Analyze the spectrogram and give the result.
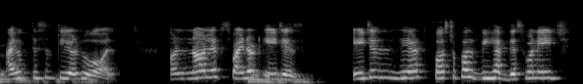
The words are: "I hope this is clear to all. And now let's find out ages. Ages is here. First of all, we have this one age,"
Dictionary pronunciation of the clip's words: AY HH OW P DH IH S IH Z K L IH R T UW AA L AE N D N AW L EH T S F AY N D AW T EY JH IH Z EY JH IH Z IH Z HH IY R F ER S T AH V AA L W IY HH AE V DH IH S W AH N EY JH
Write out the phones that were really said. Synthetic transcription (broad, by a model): AY HH OW P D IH S IH Z K L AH R T UW AA L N N AW L EH T S F AY N D AW T EY JH IH Z EY JH IH Z IH Z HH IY R F ER S T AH F AA L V IY HH AE V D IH S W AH N EY JH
